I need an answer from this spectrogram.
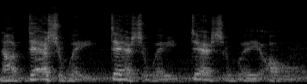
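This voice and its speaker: A woman is speaking. Noticeable background noise sits behind her. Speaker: grandmother reading to family. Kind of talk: storybook poem reading aloud.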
